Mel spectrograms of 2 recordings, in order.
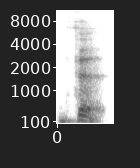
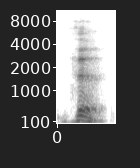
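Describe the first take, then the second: First: The word is said with a reduced vowel. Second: The same.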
